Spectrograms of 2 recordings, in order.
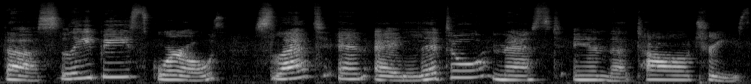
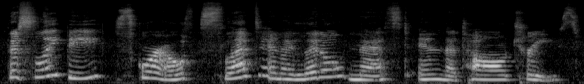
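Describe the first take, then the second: First: Very slow, word-by-word reading; stretched-out read-along for a class; read-along pace. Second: Slow, measured teacher read-aloud; deliberate model reading. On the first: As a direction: draw out each word so pupils can join in. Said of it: "Read it with me". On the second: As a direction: read it slowly and clearly to young pupils. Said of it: "I'm gonna read the sentence". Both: Shown as a demonstration.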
